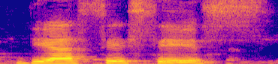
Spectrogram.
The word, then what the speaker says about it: Dieciséis: So over here, you'll divide this word into three syllables. Okay. The first syllable will be die. Second one will be stay. And then you will do seis. Dieciséis.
